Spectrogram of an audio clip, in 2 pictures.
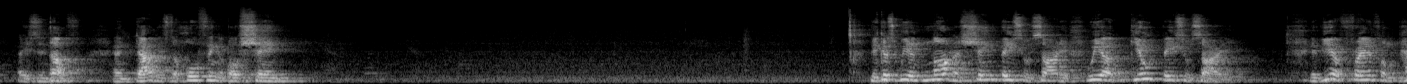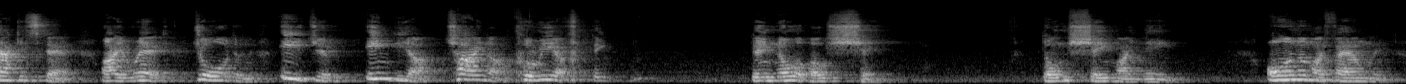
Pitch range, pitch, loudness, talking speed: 155-205 Hz, 180 Hz, -20 LUFS, 100 wpm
